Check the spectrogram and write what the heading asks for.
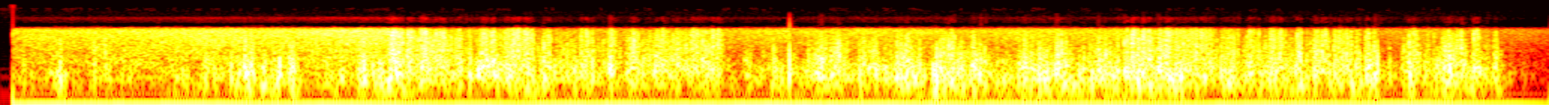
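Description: Strong sea wind roars steadily and loudly across the microphone, buffeting it with rough, gusty rumbles, on a rainless day along hills beside rocky sea slopes in the Humboldt mountain area, with a faint wash of surf or water underneath and no voices.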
